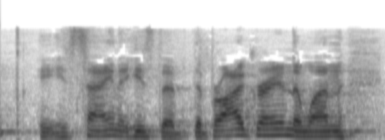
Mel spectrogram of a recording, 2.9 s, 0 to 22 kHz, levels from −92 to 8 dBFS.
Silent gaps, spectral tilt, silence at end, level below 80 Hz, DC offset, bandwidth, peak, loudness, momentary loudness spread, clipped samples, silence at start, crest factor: none; -6 dB/octave; 0.05 s; -56 dBFS; under 0.1%; 9.8 kHz; -2 dBFS; -18 LUFS; 9 LU; under 0.1%; 0 s; 16 dB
